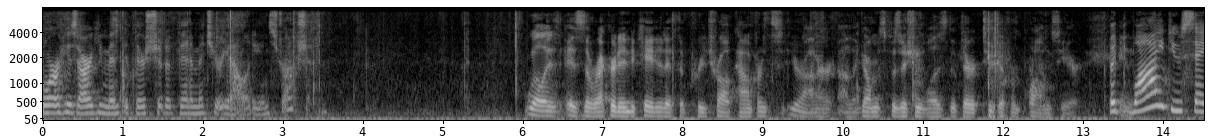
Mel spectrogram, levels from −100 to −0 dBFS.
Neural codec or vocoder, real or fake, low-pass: codec, 16 kHz, 4 kbps, FunCodec, trained on Chinese and English, 50 frames a second; fake; 7.2 kHz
